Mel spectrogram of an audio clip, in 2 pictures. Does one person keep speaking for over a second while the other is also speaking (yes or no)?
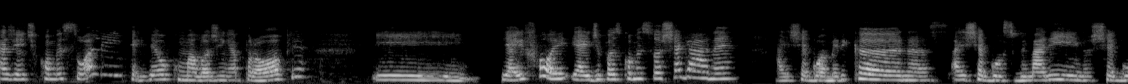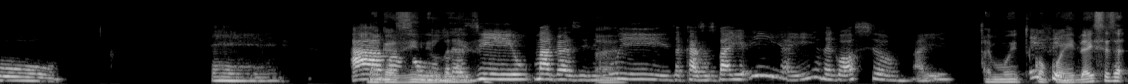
yes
